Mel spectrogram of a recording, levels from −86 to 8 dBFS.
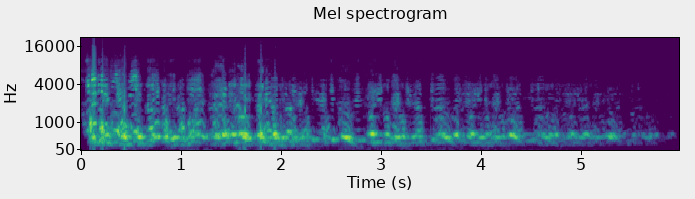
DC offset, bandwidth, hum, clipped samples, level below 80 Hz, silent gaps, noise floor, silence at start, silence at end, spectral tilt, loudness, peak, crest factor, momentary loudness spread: under 0.1%; 11.5 kHz; none; under 0.1%; -66 dBFS; none; -49 dBFS; 0.05 s; 0.6 s; -2 dB/octave; -16 LUFS; 0 dBFS; 18 dB; 19 LU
